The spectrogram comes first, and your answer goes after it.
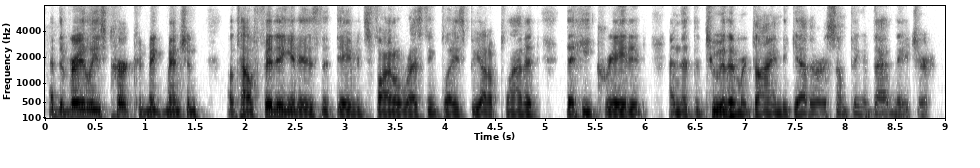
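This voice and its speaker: A man's voice: mid-range voice, flat delivery, fast talker, few pauses, dry recording. Man hosting a casual panel discussion. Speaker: podcast host. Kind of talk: casual panel discussion, reading notes aloud.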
